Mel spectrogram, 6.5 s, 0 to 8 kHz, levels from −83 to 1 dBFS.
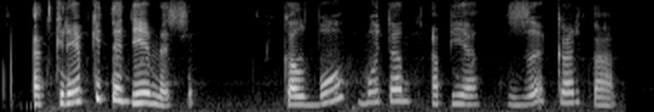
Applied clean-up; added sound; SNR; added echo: neural separator model SepFormer DNS4.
